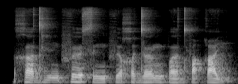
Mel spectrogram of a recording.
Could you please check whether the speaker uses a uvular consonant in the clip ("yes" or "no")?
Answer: yes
